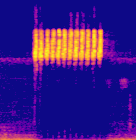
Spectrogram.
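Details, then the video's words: Blue-crowned hanging parrot, recorded as a lure: one quick train of about twelve shrill, very high notes lasting roughly one second, evenly spaced, over faint low background noise. "Suara pikat burung serindit"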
